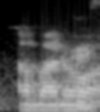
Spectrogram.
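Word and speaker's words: Abaroa: So how do you say that? Avaroa? Yes. Avaroa.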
